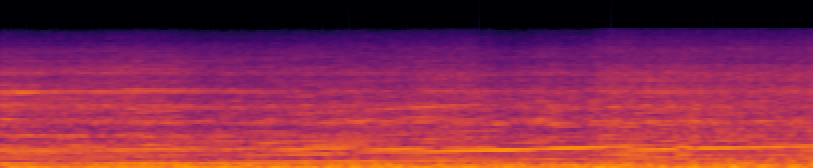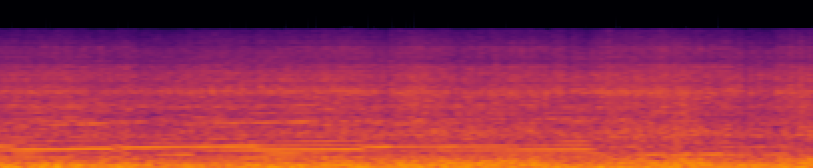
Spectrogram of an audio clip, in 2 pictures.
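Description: Triumph Daytona sport bike's engine heard from the onboard camera, pulling hard under acceleration. Its note climbs steadily, with short dips about four, six and seven and a half seconds in, then holds steady, over heavy wind rush.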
